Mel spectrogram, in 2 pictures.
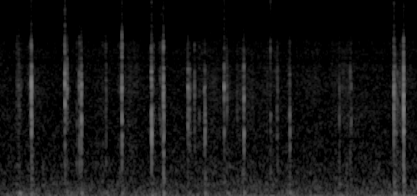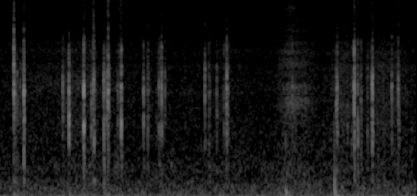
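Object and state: Plastic computer keyboard.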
